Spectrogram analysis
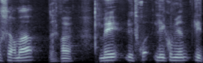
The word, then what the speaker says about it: Fermat: Donc on prononce le T, je ne savais pas. Fermat, plutôt? Je le prononce, mais je ne sais pas s'il se prononce. Bon, on me dit que c'est plutôt Fermat.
